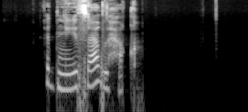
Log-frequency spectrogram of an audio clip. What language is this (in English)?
Kabyle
